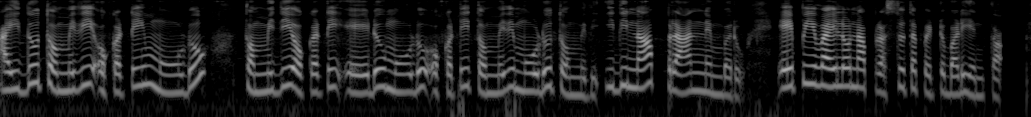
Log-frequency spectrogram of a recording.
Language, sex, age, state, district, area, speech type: Telugu, female, 45-60, Andhra Pradesh, Srikakulam, rural, read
